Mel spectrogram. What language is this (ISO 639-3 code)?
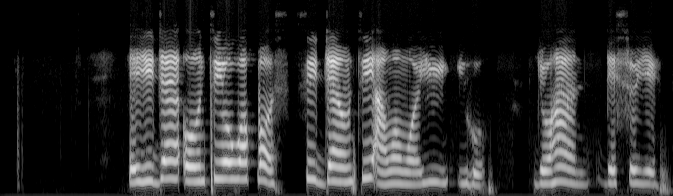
yor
